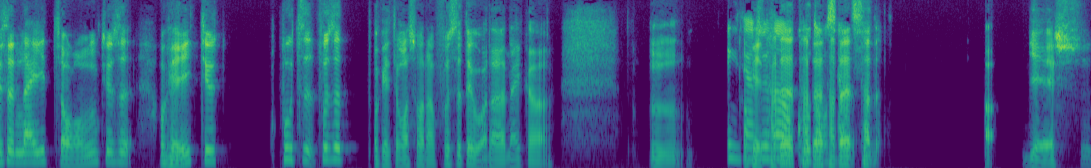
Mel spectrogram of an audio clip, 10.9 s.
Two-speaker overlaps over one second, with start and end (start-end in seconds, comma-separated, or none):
7.4-8.8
